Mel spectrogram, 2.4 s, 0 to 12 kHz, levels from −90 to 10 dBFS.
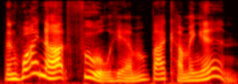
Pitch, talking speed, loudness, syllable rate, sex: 210 Hz, 200 wpm, -20 LUFS, 4.0 syllables/s, female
